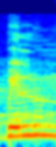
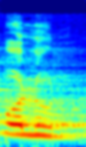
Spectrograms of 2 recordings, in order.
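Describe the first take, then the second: First: The first vowel sounds like 'e'. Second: The first vowel sounds like 'o'. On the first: The speaker calls it wrong. "ওটা বেলুন নয়" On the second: The speaker calls it right. "বলো যে বলুন"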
